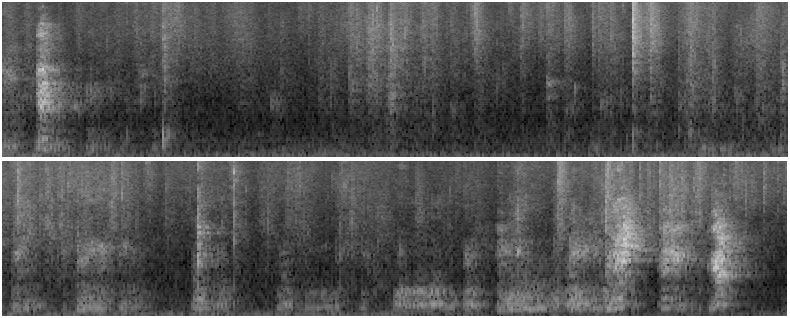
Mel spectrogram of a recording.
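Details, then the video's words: Rottweiler puppies play-fighting after eating: scattered small growls, yips and whimpers with scuffling, busier and louder toward the end. "Rottweiler Puppies Fighting"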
